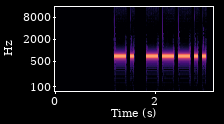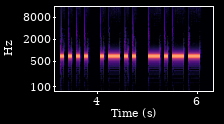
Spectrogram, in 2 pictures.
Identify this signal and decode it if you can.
Morse code, heard as a keyed tone, about 15 wpm, 700 Hz. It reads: N8HLY
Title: USA Callsign DE Callsign - 5 Characters - 15wpm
